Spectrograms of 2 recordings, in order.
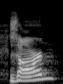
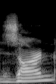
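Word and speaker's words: Xarn: claws can speak goros zarn x-a-r-n zarn I'm gonna that's how I'm gonna pronounce it um they can speak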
